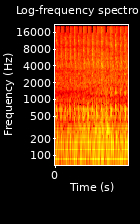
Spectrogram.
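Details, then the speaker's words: 1974 big block V8 square body C20 with single glass pack exhaust: lumpy, uneven idle that stumbles periodically, a definite misfire; tired motor but not smoking. "Definitely got a miss. Don't think we're going to be doing any burnouts in this truck."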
